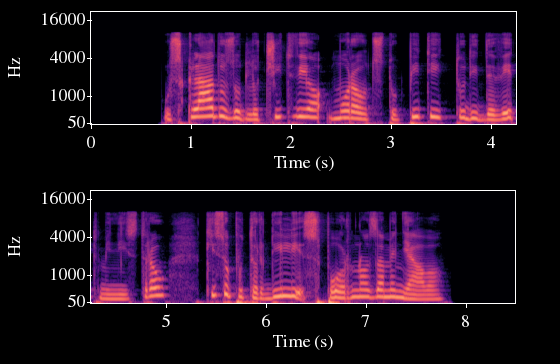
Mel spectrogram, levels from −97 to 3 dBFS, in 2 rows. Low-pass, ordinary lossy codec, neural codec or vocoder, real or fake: 9.9 kHz; none; none; real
